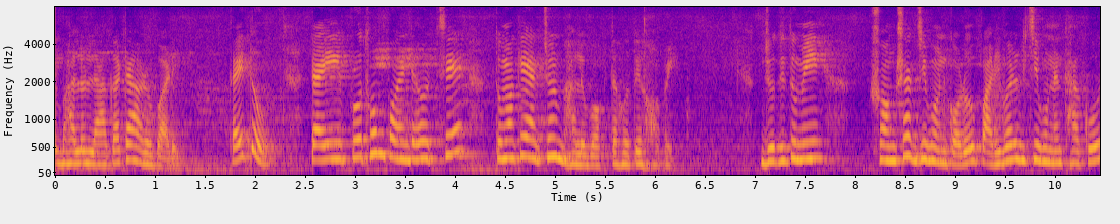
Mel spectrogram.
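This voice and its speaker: A woman's voice: fairly high pitch, slight background noise. A woman making a motivational video, counting off tips and asking the listener to agree. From Bengal. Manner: instructive, counts off points, asks "right?". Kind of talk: motivational talk to camera.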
